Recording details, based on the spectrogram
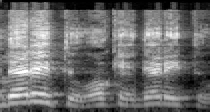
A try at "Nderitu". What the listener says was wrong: No. It's no. The N is not silent. You have to pronounce all the letters like Nderitu.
